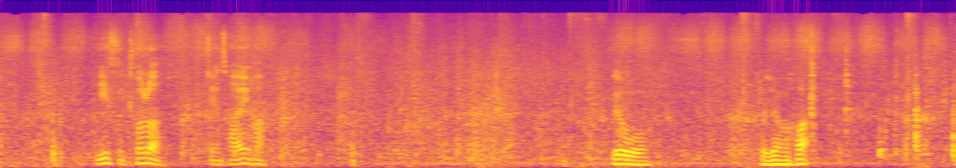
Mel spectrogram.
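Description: A man speaks firmly, close by.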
